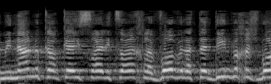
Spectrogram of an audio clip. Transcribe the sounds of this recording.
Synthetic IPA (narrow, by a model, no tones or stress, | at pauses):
minalmekaʁkejisʁae̞ljitt͡saʁeχlavo̞velat̪et̪̚d̪inveχeʃbo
